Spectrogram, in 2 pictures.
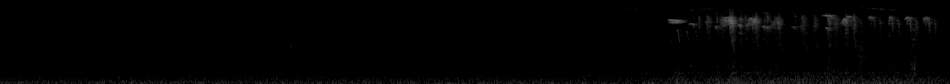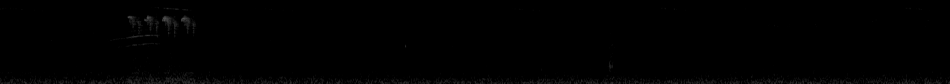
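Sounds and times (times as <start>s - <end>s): songbird trilling: 6.7s - 9.4s, 10.4s - 11.5s.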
